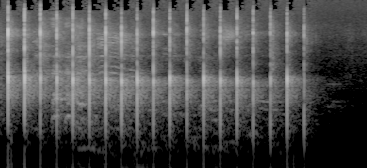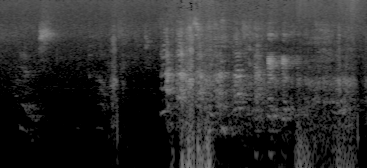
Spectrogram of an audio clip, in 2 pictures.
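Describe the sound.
A baby clapping hands: a quick, steady run of about fifteen sharp claps lasting several seconds, then a pause and some low, muffled rustling or voice sounds.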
